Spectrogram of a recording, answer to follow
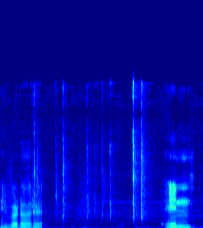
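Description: Typing on a computer keyboard: a quick run of key clicks lasting about a second.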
